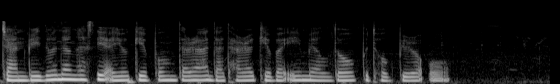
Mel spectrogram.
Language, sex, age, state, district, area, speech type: Manipuri, female, 18-30, Manipur, Tengnoupal, rural, read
